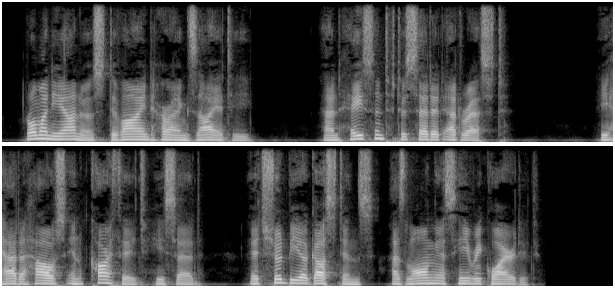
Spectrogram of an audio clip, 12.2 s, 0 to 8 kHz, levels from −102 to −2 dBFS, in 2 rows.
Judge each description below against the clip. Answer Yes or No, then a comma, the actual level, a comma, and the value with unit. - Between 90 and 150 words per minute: Yes, average, 140 wpm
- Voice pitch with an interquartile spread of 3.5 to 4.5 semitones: Yes, average, 4.1 semitones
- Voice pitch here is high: No, medium, 140 Hz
